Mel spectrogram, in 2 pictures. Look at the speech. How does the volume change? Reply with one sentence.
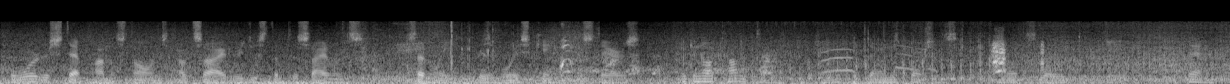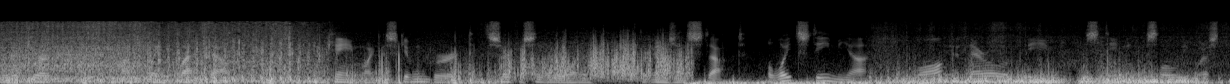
The volume of the speech goes down.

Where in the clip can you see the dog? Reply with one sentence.
The dog can be heard from 3.4 to 10.4 s.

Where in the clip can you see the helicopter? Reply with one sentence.
You can hear the helicopter from 6.4 to 15.8 s.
